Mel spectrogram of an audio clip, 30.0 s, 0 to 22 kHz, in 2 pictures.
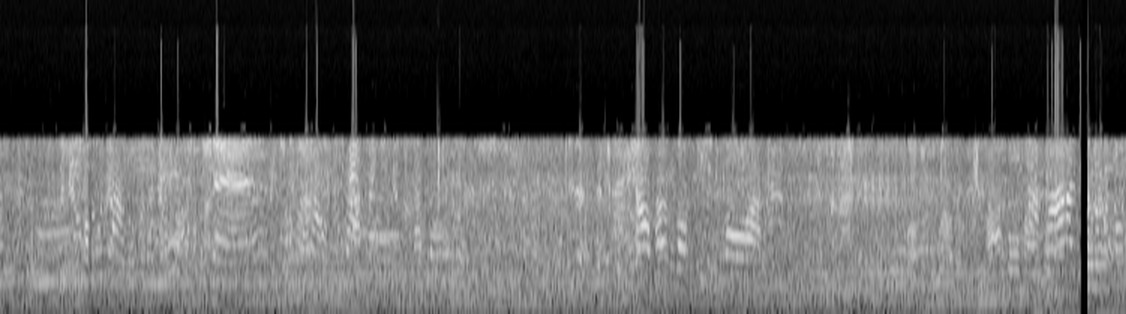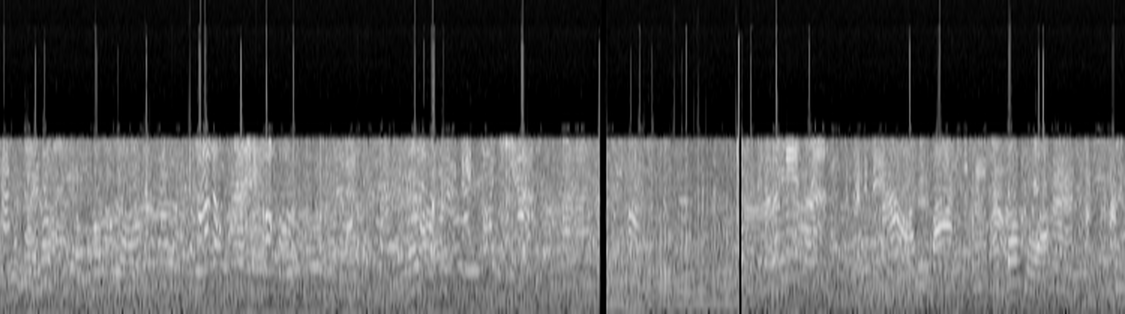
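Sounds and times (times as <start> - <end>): crowd chatter: 0.0 - 30.0
steady background noise: 0.0 - 30.0
low motor hum: 23.1 - 25.0.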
